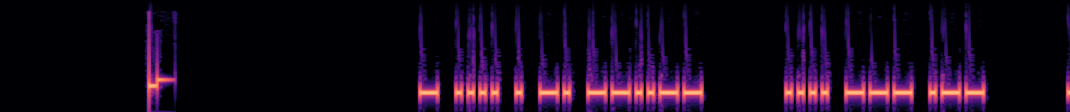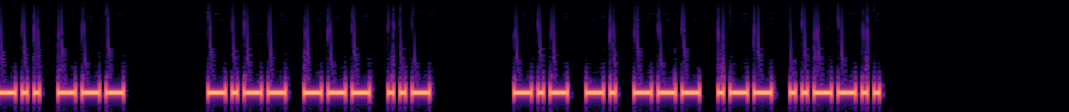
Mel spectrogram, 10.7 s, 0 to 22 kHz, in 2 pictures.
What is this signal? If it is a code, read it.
Morse code, heard as a keyed tone, about 40 wpm, 700 Hz. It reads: THEN, HOW DO YOU KNOW?
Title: 2x Word-Spacing - Sentences from Top 100 Words - 40wpm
